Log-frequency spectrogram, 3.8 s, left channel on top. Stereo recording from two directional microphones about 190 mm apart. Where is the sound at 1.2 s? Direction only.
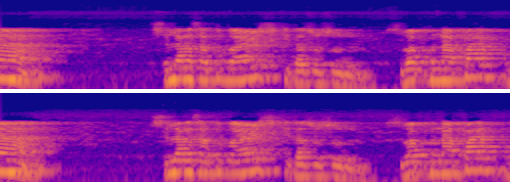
50° left (ahead or behind).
